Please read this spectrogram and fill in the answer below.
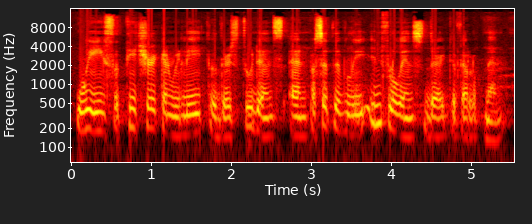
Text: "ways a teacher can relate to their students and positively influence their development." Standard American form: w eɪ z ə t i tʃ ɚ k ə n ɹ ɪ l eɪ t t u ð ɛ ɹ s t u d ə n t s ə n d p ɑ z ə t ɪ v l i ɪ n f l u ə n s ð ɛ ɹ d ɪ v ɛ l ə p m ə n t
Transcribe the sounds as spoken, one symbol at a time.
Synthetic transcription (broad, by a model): w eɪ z ə t i tʃ ɚ k ə n ɹ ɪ l eɪ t t u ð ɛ ɹ s t u d ə n t s ə n d p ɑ s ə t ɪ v l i ɪ n f l u ə n s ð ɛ ɹ d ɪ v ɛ l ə p m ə n t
